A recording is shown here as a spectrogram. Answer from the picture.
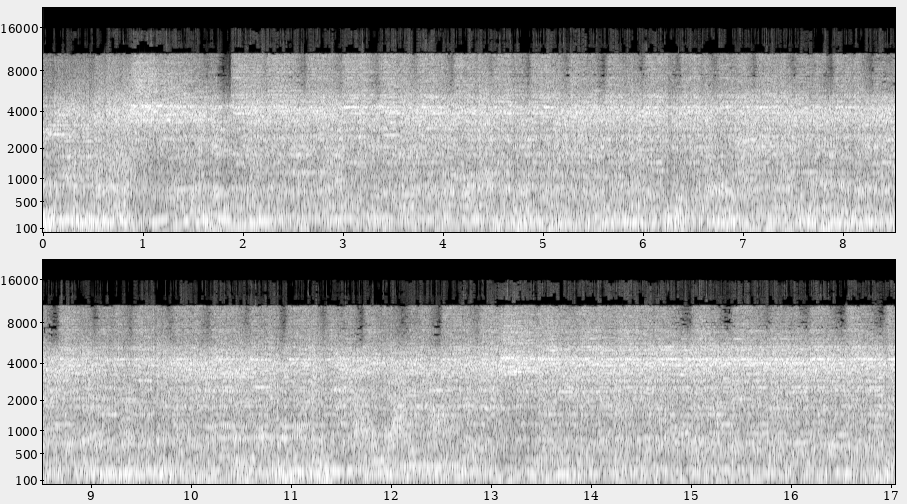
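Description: A rock band playing live: electric guitars over a drum kit, keeping a steady beat, loud and continuous.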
